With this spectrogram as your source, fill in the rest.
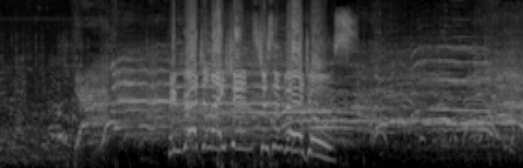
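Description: Young women shout and cheer loudly together.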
